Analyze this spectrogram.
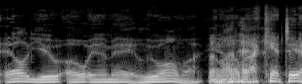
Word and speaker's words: Luoma: his funny thing is when you look at his his name it's pronounced phonetically you just look at it it's his spell it's uh lou oma l-u-o-m-a luoma i can't tell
